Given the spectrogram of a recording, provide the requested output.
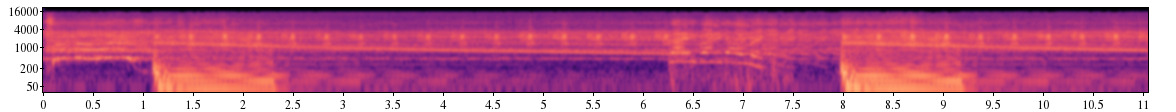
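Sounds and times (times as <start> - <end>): quick regular ticking: 0.0 - 11.0
deep bass sound: 1.1 - 3.0, 8.0 - 9.8
synth tone sliding downward: 1.1 - 11.0.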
